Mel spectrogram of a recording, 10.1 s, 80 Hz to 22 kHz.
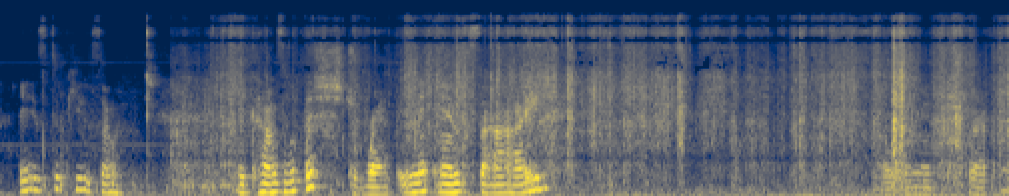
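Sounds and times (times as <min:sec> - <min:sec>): paper wrapping rustling: 0:01.7 - 0:10.0
paper crinkles: 0:01.8 - 0:10.0.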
